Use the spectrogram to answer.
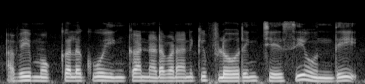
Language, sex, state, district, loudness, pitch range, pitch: Telugu, female, Telangana, Komaram Bheem, -14 LUFS, 160-175 Hz, 170 Hz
